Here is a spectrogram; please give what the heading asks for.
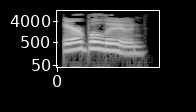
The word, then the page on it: air balloon: British English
